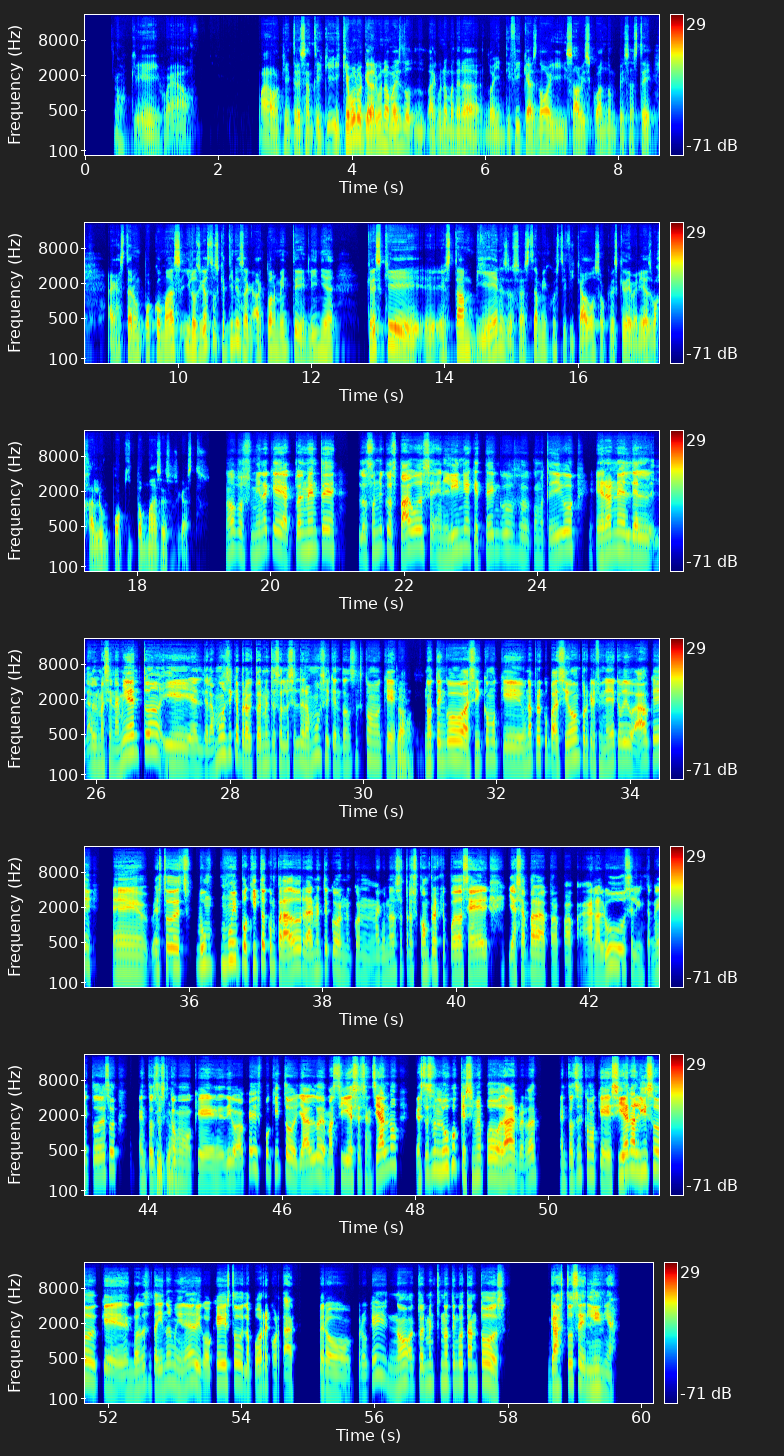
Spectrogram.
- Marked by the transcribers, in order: none
- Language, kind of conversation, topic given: Spanish, podcast, ¿Qué retos traen los pagos digitales a la vida cotidiana?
